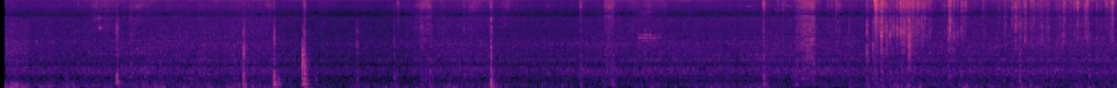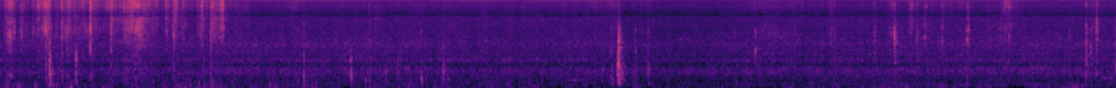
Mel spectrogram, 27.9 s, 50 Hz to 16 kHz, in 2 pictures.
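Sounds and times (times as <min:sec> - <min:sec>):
low background hum: 0:00.1 - 0:27.9
plastic wrap rustling and scraping: 0:09.7 - 0:16.9.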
